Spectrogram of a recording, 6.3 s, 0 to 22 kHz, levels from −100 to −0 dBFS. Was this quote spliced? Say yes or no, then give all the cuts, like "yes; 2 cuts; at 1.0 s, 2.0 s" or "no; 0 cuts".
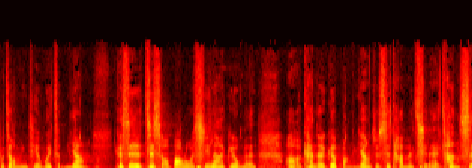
no; 0 cuts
